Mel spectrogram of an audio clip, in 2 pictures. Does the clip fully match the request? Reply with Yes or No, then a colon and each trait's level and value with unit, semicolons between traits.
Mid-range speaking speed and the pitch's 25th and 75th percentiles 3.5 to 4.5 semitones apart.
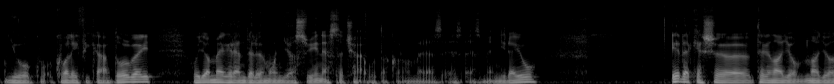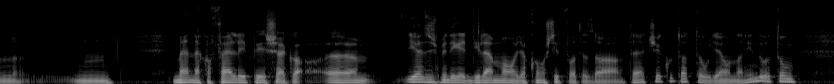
No: fast, 160 wpm; average, 4.0 semitones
